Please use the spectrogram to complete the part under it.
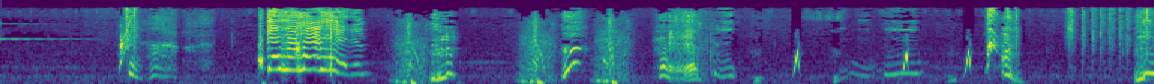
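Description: A small cartoon creature shrieks and squeals in a high, excited voice.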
